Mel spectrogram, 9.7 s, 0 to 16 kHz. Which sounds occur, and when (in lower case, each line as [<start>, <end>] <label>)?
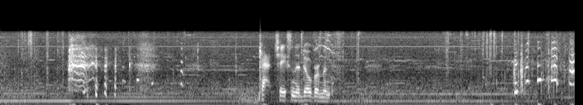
[0.00, 9.54] mechanisms
[0.00, 9.54] music
[0.21, 1.11] dog
[1.13, 2.19] laughter
[1.77, 2.08] dog
[2.24, 2.61] dog
[2.25, 2.62] breathing
[2.97, 3.12] dog
[3.06, 3.39] breathing
[3.25, 3.33] tick
[3.86, 3.96] tick
[4.30, 5.59] male speech
[4.96, 5.13] dog
[5.21, 5.67] cat
[5.66, 6.05] dog
[5.80, 8.55] singing
[7.39, 8.81] dog
[8.94, 9.57] dog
